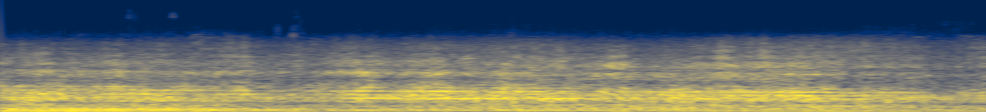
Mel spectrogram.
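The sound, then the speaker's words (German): An orange helicopter flies overhead, its loud, steady engine rumble and rotor drone filling the whole stretch without a break. No one speaks. “Auf jeden Fall, jetzt auch noch ein Hubschrauber.”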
